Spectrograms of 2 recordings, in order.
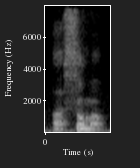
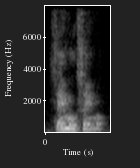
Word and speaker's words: SAMO: And that was on purpose because he wanted to build this kind of mystique around Somo or Samo, however you want to pronounce it. It was Samo.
